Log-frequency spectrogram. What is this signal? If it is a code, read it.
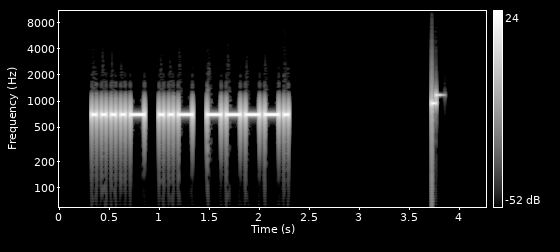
Morse code, heard as a keyed tone, about 25 wpm, 700 Hz. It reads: 4U9
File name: Three Letter-Number Combinations - 25wpm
